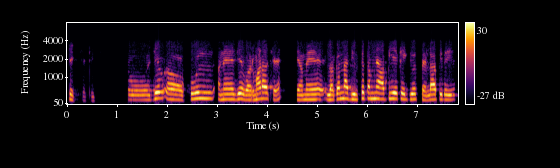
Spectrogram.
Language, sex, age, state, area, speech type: Gujarati, male, 18-30, Gujarat, urban, conversation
